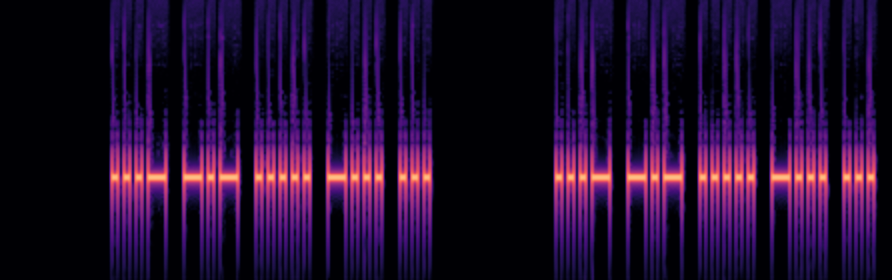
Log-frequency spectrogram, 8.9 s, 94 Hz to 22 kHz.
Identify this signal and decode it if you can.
Morse code, heard as a keyed tone, about 20 wpm, 700 Hz. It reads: VK5BS VK5BS
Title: DXCC-100 Call Signs - 5 Characters - Repeated 2x - 20wpm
